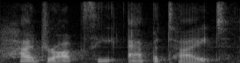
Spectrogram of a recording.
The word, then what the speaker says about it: hydroxyapatite: bokeh is a nano hydroxy appetite I looked it up that's how you say it toothpaste which supports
